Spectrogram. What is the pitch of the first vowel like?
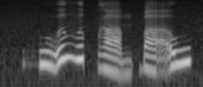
rising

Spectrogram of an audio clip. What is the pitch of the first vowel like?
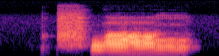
falling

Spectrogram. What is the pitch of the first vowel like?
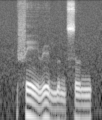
falling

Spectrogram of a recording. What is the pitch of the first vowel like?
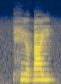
low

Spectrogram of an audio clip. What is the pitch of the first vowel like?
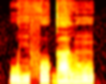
low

